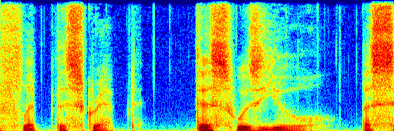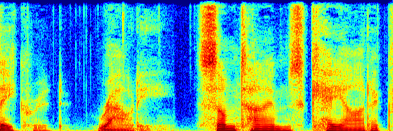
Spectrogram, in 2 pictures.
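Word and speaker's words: Yule: Long before Christmas invaded December, the Norse celebrated, pronounced Ule, and dedicated to gods like Odin and Thor, it marked the winter solstice.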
